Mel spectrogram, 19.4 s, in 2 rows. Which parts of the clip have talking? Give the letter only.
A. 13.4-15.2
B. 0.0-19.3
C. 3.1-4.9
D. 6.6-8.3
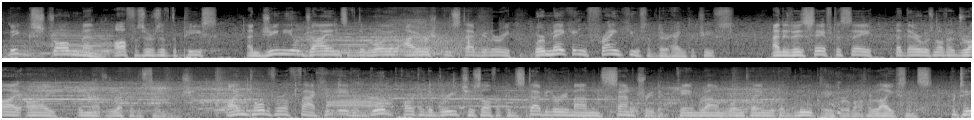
B.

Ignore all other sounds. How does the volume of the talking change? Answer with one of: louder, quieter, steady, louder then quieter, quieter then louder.
steady.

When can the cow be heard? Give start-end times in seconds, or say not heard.
0.0-5.5, 9.6-18.3.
